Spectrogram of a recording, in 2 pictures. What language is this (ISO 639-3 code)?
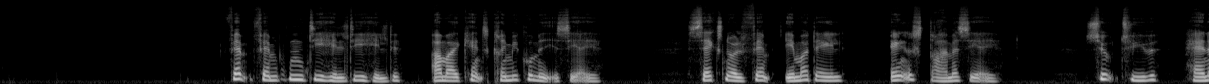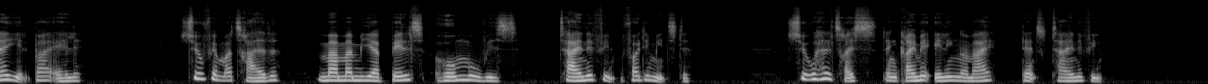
dan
